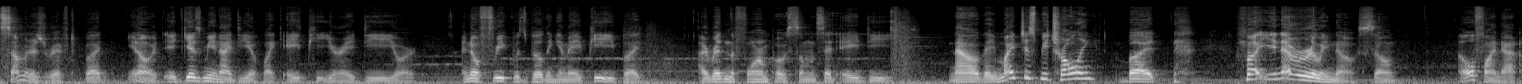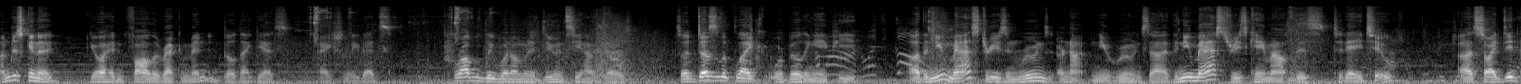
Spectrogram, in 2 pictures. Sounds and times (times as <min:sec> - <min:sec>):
Music: 0:00.0 - 0:30.4
Speech: 0:19.8 - 0:30.4.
